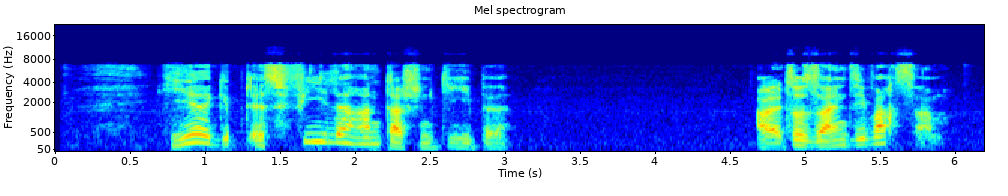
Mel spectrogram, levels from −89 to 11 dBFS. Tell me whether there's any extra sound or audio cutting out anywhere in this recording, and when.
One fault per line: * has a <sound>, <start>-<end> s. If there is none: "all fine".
all fine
